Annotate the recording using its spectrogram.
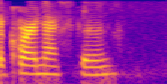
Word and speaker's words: Carnesta: Yeah, Carnesta. – Could you spell that for me, please, stop, baby? – C-A-R.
